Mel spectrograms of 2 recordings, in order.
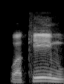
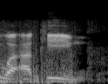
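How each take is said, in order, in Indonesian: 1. Kata-katanya menyambung tanpa hentian glotal. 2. Hentian glotal memisahkan kedua kata. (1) "Wakimu bukan" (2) "tapi wa akimu"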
